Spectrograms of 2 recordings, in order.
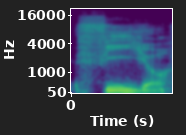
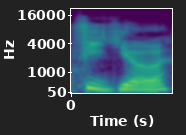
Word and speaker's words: figlio: And Silvia had a specific feature of Le Marche when it comes to pronouncing the y sound, which is pronounced as y instead. So she would have said figlio. Figlio, sì, or, sì.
